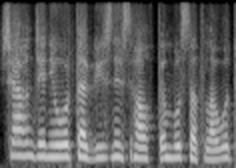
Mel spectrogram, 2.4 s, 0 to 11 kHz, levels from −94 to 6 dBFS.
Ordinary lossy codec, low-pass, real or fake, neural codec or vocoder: none; 9.9 kHz; fake; codec, 16 kHz in and 24 kHz out, 0.6 kbps, FocalCodec, streaming, 4096 codes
